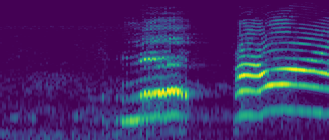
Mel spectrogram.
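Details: Peacock giving two short, loud, nasal, harmonic-rich cries, the second higher and brighter, like a honking wail, over faint background hiss.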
